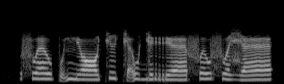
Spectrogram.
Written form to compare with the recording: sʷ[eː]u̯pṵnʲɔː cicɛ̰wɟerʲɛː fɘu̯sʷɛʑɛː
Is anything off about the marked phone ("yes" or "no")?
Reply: yes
